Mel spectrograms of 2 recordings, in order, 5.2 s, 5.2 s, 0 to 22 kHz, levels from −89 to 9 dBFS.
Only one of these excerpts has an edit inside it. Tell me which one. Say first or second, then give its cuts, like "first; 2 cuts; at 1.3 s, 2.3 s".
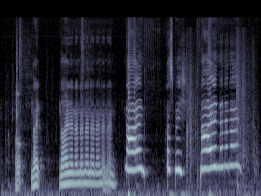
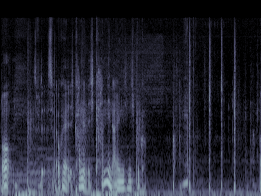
second; 1 cut; at 2.8 s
